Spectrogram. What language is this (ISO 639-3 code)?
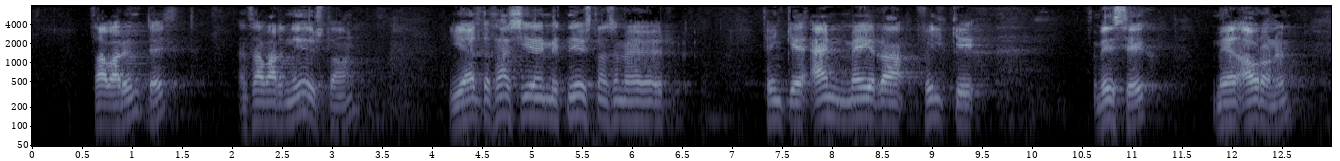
isl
